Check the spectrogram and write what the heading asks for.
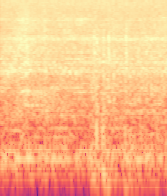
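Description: A steady low rumble of background noise, without speech.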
